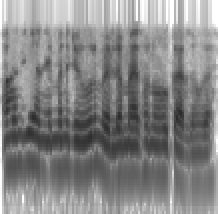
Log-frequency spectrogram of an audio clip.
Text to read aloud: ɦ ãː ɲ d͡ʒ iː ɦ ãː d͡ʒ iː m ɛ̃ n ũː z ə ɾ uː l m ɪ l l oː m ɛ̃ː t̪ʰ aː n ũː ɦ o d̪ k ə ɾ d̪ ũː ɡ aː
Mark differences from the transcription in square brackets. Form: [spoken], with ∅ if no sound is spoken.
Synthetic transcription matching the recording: ɦ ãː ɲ d͡ʒ iː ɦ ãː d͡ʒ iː m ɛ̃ n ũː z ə ɾ uː [ɾ] m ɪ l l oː m ɛ̃ː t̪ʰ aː n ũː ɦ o [∅] k ə ɾ d̪ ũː ɡ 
